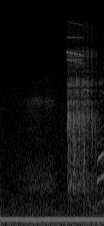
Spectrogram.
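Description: Short electronic chime from a Cartoon Network logo intro, about one and a half seconds in, over a steady low hum.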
